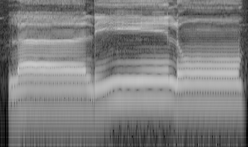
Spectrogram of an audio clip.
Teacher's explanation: huruf lam ini keluarnya huruf berasal dari ujung lidah menyentuh langit-langit mulut ya.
